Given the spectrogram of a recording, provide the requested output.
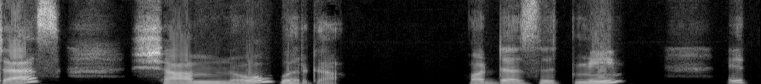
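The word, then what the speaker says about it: शं नो: Sam noa. It is pronounced as sham noa.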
